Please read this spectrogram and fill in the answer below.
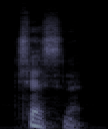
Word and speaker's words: chestnut: chestnut. 크리스마스도 마찬가지 케이스죠. 크리스트마스가 아니라 크리스마스. 이제는 사전에 트 사운드가 없습니다.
